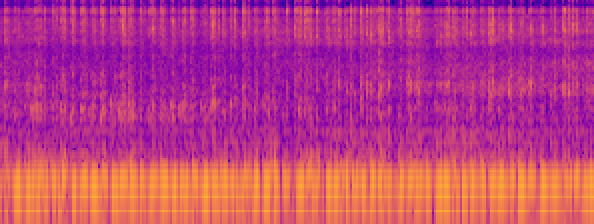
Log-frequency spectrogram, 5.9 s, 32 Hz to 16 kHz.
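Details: 1966 Pontiac GTO convertible V8 revving after a white-smoke repair (water was getting into a cylinder). It revs up and settles evenly with no misfire or stumble. Slight blue smoke is contamination; no white smoke. Normal revving.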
